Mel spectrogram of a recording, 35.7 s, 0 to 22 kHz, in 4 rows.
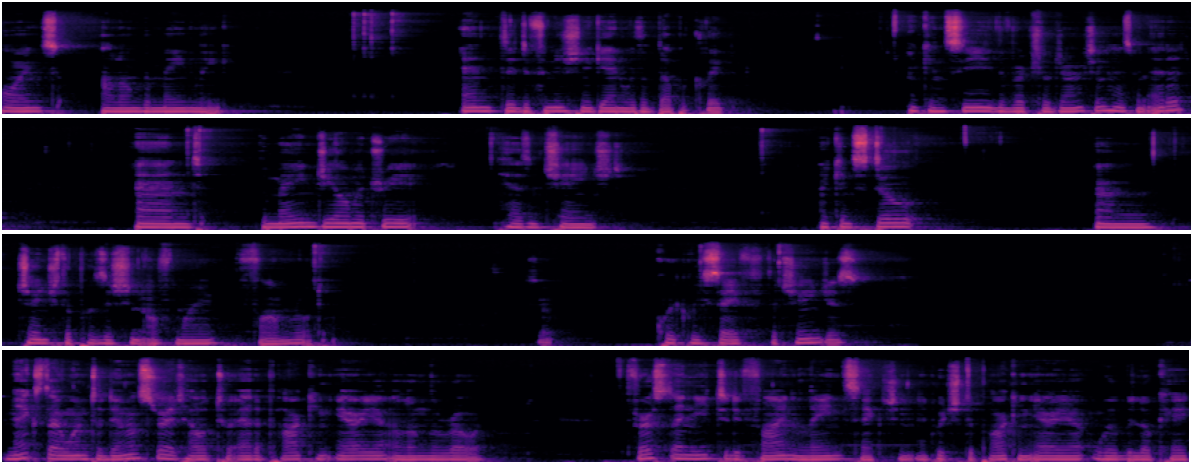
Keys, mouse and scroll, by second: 25.8 F1.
